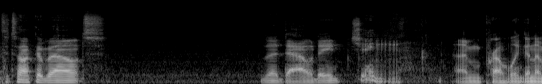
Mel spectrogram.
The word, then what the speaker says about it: Tao Te Ching: Now, like I said, there's a few different pronunciations of how to say it. Some people say Tao Te Ching. I'm going to go with the alternative pronunciation Tao Te Ching, or sometimes I'll just say Tao.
